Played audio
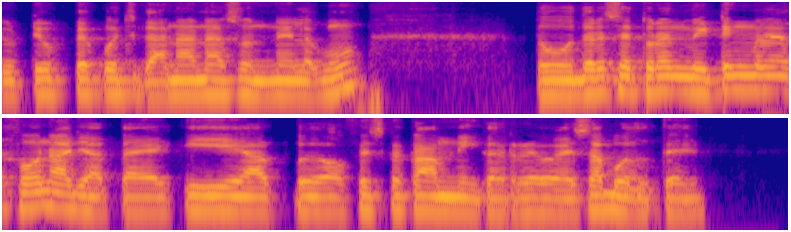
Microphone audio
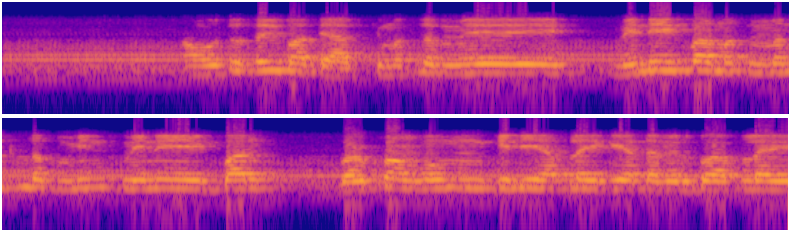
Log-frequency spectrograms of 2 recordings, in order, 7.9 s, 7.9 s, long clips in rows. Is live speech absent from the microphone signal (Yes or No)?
No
